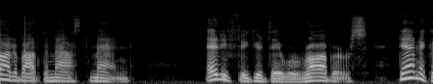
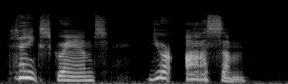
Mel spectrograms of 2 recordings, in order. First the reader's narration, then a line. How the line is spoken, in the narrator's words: exclaimed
